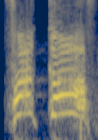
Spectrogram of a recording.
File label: fuck off angry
